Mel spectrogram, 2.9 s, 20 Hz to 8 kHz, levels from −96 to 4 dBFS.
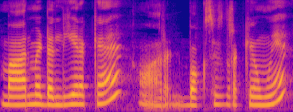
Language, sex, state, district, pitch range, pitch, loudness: Hindi, female, Jharkhand, Garhwa, 220-245 Hz, 235 Hz, -17 LUFS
